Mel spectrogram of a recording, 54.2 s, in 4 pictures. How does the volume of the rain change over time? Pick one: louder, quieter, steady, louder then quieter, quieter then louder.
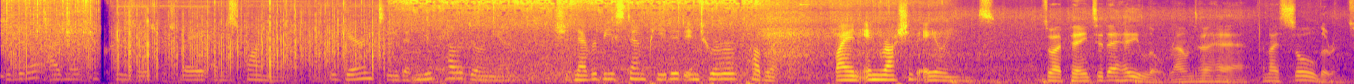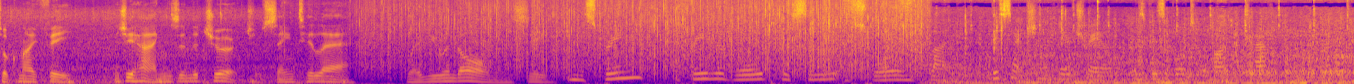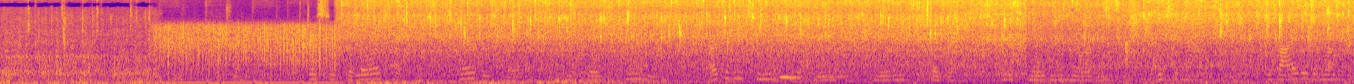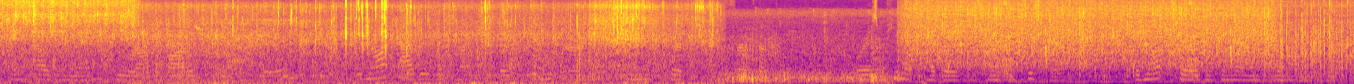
quieter then louder.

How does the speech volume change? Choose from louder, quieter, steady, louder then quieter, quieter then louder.
quieter.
